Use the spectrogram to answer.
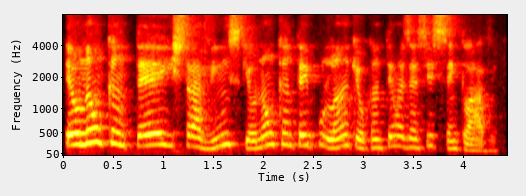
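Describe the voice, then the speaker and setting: A man's voice: high voice, lively intonation, normal speed, creaky. A man giving a lecture on choral rehearsal technique, speaking to students and singing solfège syllables as examples. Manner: sings solfège syllables to demonstrate; addresses students directly, instructive. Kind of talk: lecture with sung solfège demonstrations.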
